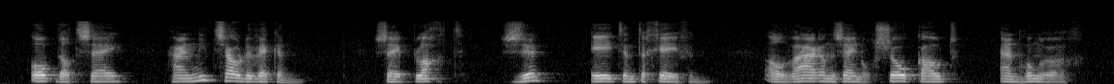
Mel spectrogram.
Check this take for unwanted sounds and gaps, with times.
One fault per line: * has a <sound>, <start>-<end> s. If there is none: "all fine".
all fine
